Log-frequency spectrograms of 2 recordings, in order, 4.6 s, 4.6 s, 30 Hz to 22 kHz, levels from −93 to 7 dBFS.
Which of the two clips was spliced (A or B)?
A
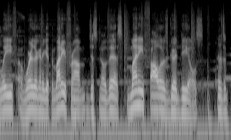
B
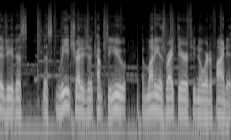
A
